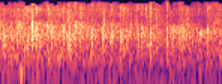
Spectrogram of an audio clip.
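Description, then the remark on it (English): A church audience claps and cheers, answering a call to make some noise if the King of Kings has ever given them something, in a steady, dense wash of applause that holds at an even level throughout, with no single voice standing out. “Somebody in here, make some noise this morning if the King of Kings has ever given you something.”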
